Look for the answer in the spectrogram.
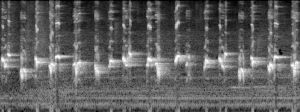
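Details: Sooty-headed bulbul song in garuda ropel style, a lure recording for raw birds at night: a steady stream of short, fluty, warbling notes about four per second, alternating higher and lower pitches.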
